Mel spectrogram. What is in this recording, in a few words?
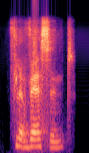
"flavescent", Indian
